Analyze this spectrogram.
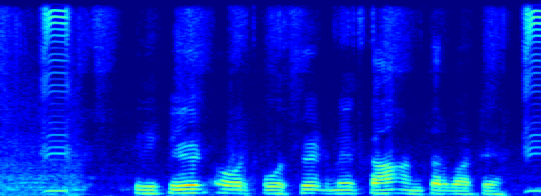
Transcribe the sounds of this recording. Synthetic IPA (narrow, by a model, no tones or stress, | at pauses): pɾɪpeːʈɔːɾpoːsʈeːʈmẽkaːə̃nt̪əɾbaːʈẽː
